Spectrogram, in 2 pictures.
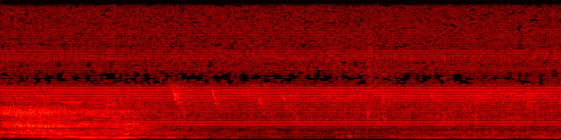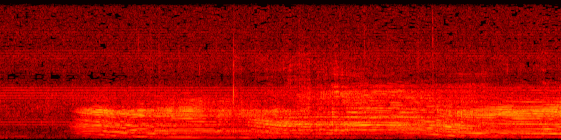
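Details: Red deer stag in the rut in the Forêt de Chaux, Jura, near Dole, France, where males were fighting and hinds were present; a short low harmonic moan, then after a quiet pause a louder, rough drawn-out roar rich in overtones.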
